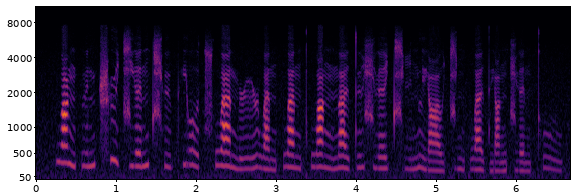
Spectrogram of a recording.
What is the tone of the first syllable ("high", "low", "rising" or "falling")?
falling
